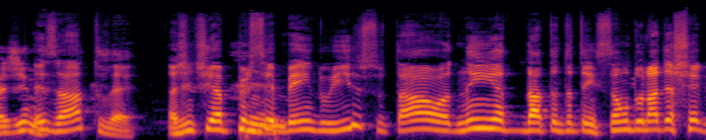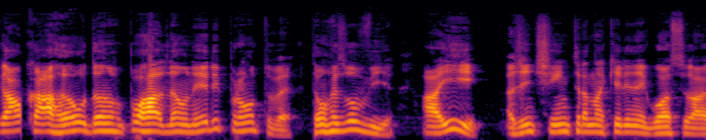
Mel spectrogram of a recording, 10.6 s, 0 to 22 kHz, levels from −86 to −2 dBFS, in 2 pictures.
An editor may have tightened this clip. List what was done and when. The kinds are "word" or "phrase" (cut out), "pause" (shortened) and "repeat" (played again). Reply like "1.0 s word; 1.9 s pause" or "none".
5.4 s word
